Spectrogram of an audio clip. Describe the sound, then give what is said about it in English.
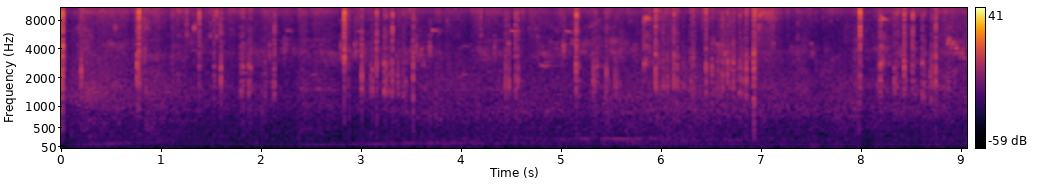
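Birds call and chirp in quick, scattered bursts in the early morning against a quiet outdoor background, with a faint low hum drifting underneath; no one speaks. “Oh, I love the sound of these birds.”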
